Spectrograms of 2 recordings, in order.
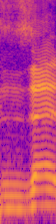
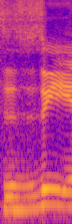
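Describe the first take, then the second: First: The letter is said the British way. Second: The letter is said the American way. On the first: "it's Z in British English" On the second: "it's Z in American English"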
